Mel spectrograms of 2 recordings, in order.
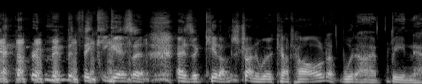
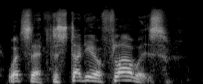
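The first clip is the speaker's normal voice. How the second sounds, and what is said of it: Broad South African accent. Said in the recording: “in a very broad South African accent”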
